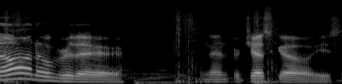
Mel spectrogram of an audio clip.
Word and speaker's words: Francesco: I can't roll my R's. Like she does it like five Francesco. Times. Francesco. Bernoulli. No wonder there's a crowd. Hey, why do you say his name? And don't say it like that. It's three syllables, not ten.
